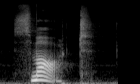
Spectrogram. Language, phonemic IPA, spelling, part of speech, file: Swedish, /smɑːʈ/, smart, adjective, Sv-smart.ogg
- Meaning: smart; clever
